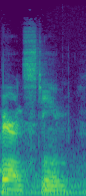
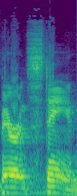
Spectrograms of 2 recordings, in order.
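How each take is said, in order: First: The last syllable sounds like 'steen'. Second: The last syllable sounds like 'stain'. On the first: This is how it was remembered from childhood. The speaker calls it wrong. "not Berenstain" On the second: This is the actual spelling of the name. The speaker calls it right. "it's so come to light that it's a Berenstain"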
